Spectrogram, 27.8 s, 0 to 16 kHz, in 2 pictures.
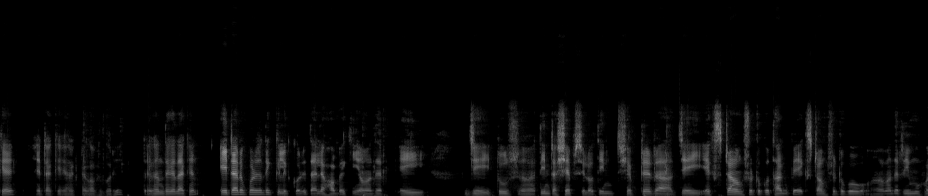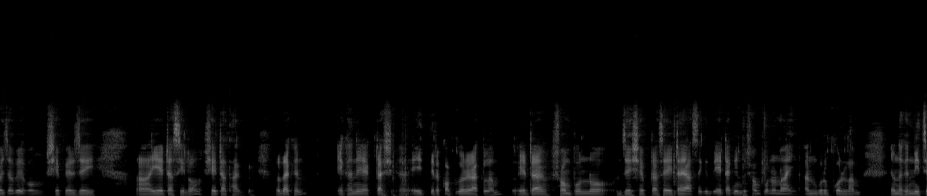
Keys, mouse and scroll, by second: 0.2 alt+click, 2.0-4.9 alt+scroll up 1, 5.5 ctrl+z, 9.8 ctrl+z, 19.8 ctrl+z, 23.8 ctrl+z, 25.1 ctrl+z.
